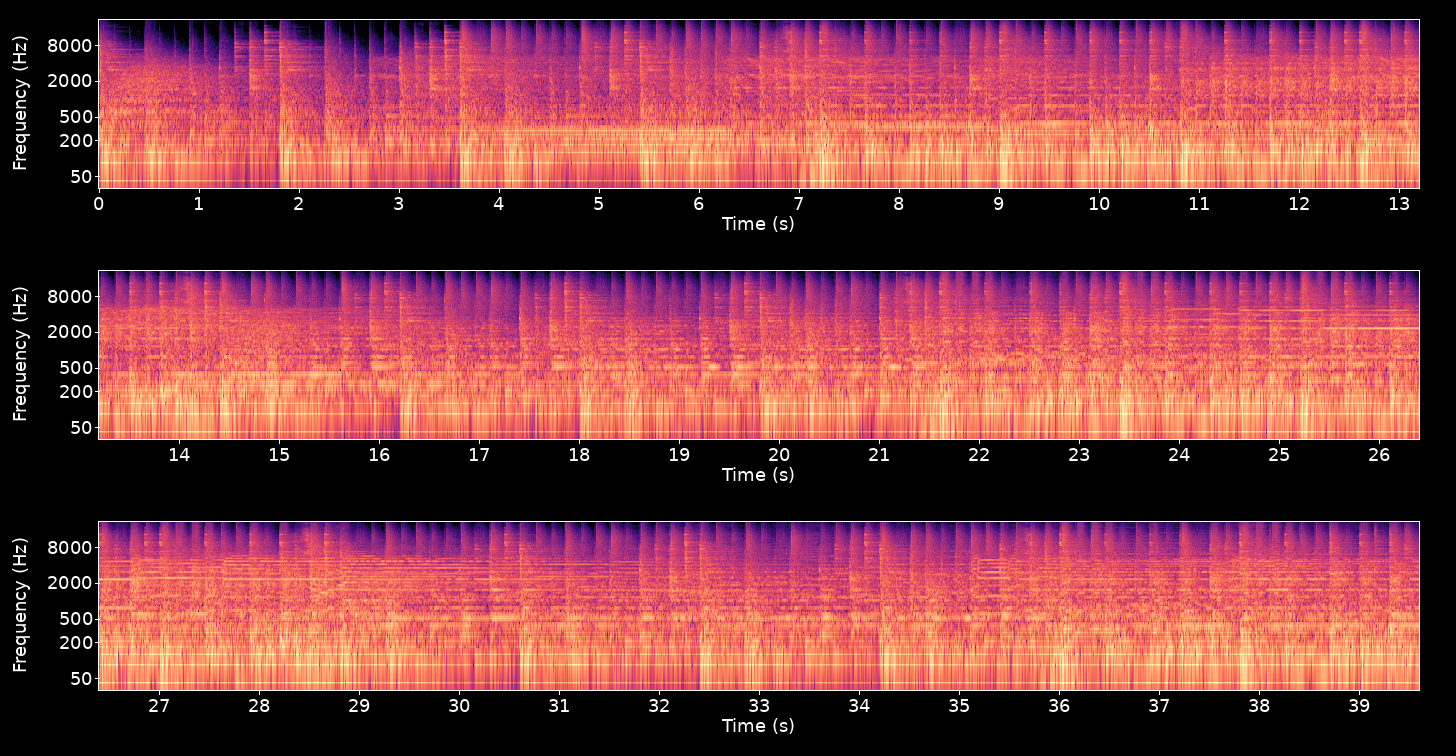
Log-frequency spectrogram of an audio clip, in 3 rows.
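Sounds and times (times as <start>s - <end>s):
epic action drums: 0.0s - 39.5s.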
